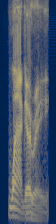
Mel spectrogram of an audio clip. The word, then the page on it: waggery: British English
